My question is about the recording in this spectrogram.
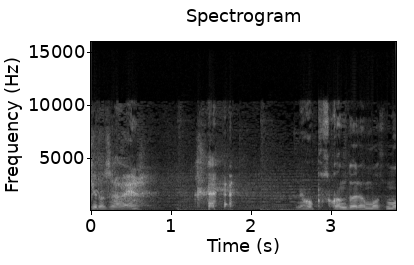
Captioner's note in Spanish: Risas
